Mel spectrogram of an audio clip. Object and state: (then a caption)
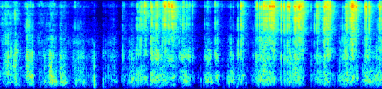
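Studded canvas tote bag. Fingernails scratch a black canvas tote bag studded with metal in quick strokes. The result is a steady run of dry, rasping scratches with a bright, hissy top, rising and falling in short, rhythmic bursts.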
